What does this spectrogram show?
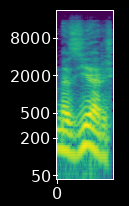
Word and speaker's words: Mézières: ulubiony Europejski rysownik ale myślę że tutaj Meier Meier się wymawia Słuchajcie Nie pytajcie mnie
